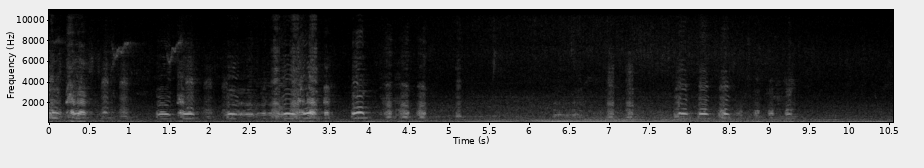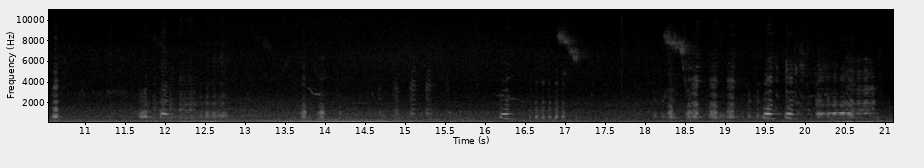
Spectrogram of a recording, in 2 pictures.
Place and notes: Norton, Malton, UK - Xmas geese ...
A gaggle of domestic geese in a backgarden ... how many days before they are gone ..? LS 11 integral mics ...
12 December 2016, ~10:00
